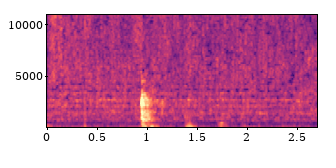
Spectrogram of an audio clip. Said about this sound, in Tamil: இந்த தக்காளி நல்லா வதங்கி வரணுங்க அப்போ தான் கரெக்டான இது வரும் மசாலா அப்படியே வதங்கட்டும்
